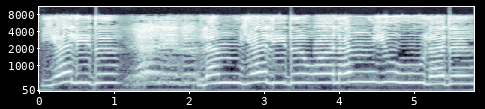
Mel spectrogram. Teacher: یا کی زبر کو لمبا نہیں کھینچنا. یلد نہیں.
